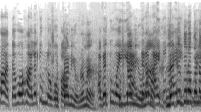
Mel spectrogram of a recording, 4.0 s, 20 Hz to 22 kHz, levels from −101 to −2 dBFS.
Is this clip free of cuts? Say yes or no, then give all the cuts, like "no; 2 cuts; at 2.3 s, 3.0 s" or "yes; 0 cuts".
yes; 0 cuts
